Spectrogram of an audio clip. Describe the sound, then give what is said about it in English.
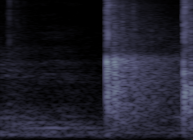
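Sparse clapping from a small audience of four people: a couple of sharp, bright hand claps burst in after a quiet moment, loud against the low background, with no one talking. “And the other three that applauded.”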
